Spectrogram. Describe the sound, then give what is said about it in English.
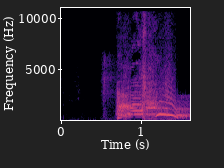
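A single loud, drawn-out sneeze: a brief breathy build-up, then a forceful burst with a voiced, wavering tone that lasts about a second. No one talks during it. “Bless you.”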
